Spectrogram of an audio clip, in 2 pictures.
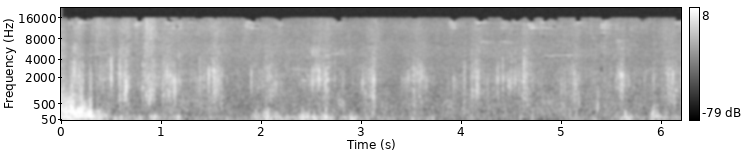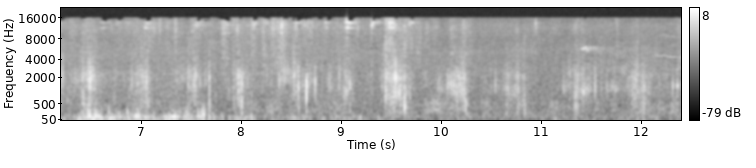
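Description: Footsteps crunching on a gravel path at a walking pace, about two steps a second, with a brief loud rumble of wind or handling on the microphone right at the start.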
